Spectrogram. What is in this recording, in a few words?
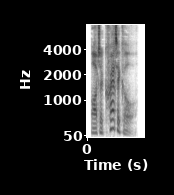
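"autocratical", British English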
